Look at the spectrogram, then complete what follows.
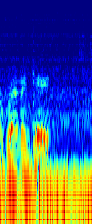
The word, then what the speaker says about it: renegade: would be considered a renegade Renegade is a noun it's also an adjective the first syllable is the accented one the noun form of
